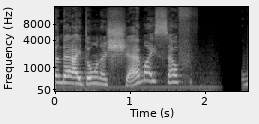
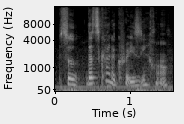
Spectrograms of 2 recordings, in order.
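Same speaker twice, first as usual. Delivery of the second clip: usual speaking voice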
